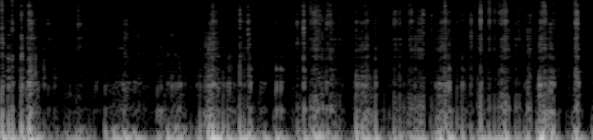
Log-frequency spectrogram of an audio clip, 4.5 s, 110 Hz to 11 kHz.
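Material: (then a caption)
Plastic, metal. Long nails scratch across the top of a white spherical Blue Snowball microphone, rubbing its hollow plastic shell and perforated metal grille. The scratching comes through as a continuous stream of deep, muffled rumbling strokes centered around 109 Hz, with brief brighter scraping flicks on top.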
